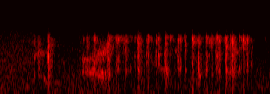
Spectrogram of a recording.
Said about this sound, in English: I hear typing. What's going on in the chat room? Nothing is actually going on in the chat room. I was typing up something else.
